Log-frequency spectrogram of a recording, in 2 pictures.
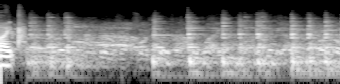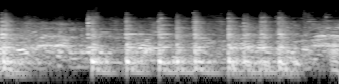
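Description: Music with a regular percussive beat and a few held tones, with voices faintly under it.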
